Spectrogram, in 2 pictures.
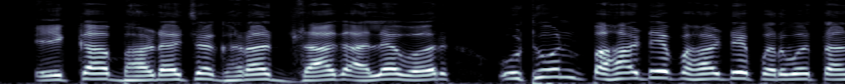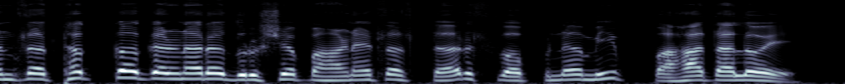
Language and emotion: Marathi, happy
